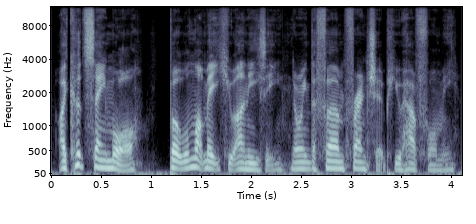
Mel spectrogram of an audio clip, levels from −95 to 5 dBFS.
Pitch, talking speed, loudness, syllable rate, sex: 130 Hz, 265 wpm, -19 LUFS, 6.0 syllables/s, male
